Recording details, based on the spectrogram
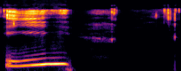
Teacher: Front close, E, the front of the tongue is close to the front of the palate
